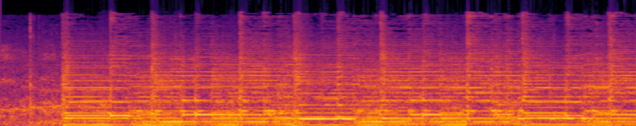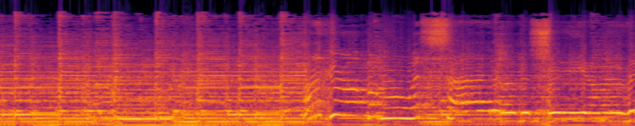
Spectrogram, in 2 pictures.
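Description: Steel-string acoustic guitar strumming the chords of a song's intro in a steady rhythm, coming in full about a second in.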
